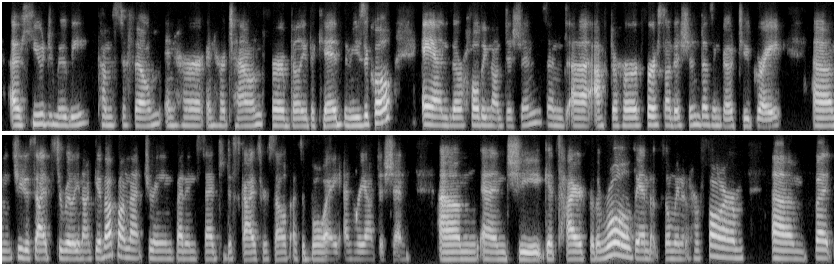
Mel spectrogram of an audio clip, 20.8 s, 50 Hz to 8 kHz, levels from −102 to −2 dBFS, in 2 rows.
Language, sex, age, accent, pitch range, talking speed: English, female, 10-29, American, 175-195 Hz, 200 wpm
